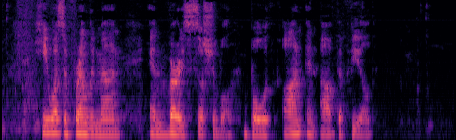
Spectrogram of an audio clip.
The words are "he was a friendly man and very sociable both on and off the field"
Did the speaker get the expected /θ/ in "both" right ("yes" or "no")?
yes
